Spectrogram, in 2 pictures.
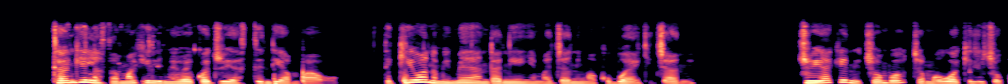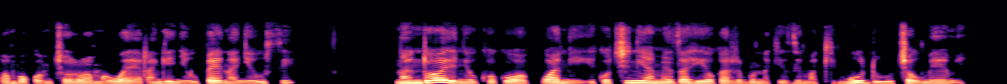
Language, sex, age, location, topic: Swahili, female, 18-24, Nairobi, agriculture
